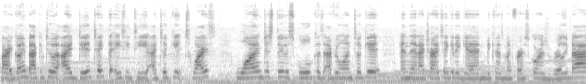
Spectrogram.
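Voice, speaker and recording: Speaking fairly quickly with an American accent, a woman is heard amid noticeable background noise and audible room echo. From US South, Alabama. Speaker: student vlogger. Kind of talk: casual vlog talk. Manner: fast.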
